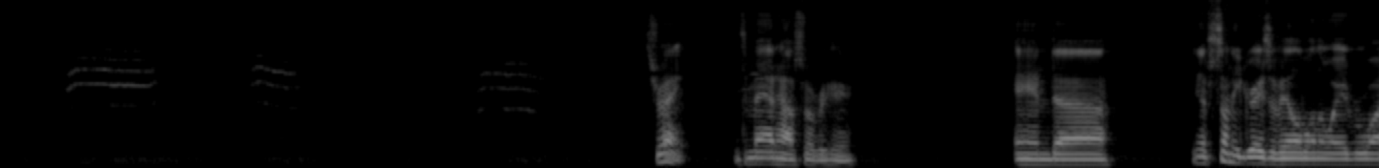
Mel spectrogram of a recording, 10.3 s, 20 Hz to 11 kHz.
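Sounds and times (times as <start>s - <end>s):
cat meowing: 0.5s - 2.4s, 3.6s - 4.2s
speech: 4.9s - 6.5s, 7.6s - 8.4s, 9.0s - 10.3s.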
